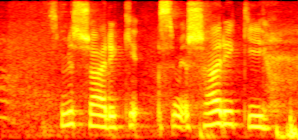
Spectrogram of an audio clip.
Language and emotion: Russian, neutral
